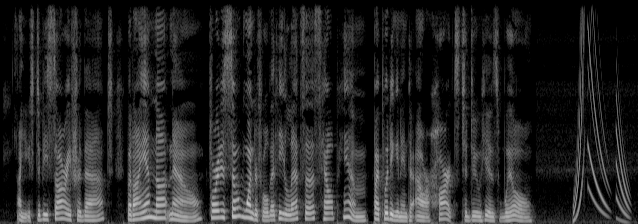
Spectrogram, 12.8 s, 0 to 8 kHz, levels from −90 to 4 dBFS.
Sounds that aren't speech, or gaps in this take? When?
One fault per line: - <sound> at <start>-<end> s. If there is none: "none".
- chirp at 11.5-12.7 s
